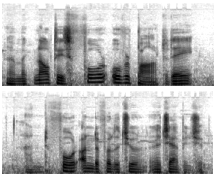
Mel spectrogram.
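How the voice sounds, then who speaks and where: A man's voice: low-pitched, expressive, moderate pace, vocal fry, darkish tone. A man giving descriptive live golf commentary in an understated, conversational way. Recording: noisy outdoor sports broadcast.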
